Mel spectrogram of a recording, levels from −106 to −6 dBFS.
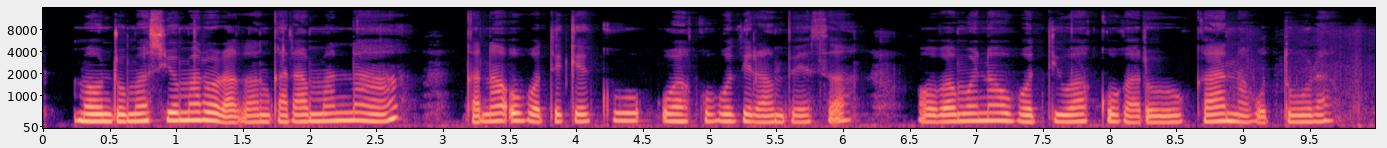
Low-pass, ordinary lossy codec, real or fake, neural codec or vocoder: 14.4 kHz; none; real; none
